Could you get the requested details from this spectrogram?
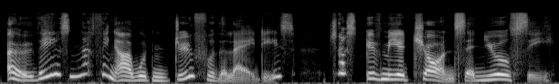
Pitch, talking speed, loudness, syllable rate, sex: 240 Hz, 195 wpm, -18 LUFS, 4.8 syllables/s, female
